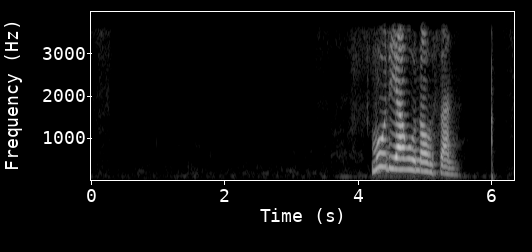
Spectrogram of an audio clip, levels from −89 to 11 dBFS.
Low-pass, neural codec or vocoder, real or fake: 3.6 kHz; none; real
